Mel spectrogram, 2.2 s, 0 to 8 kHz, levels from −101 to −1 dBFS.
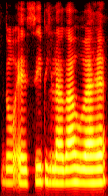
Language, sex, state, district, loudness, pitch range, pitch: Hindi, female, Jharkhand, Deoghar, -16 LUFS, 205-215 Hz, 210 Hz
